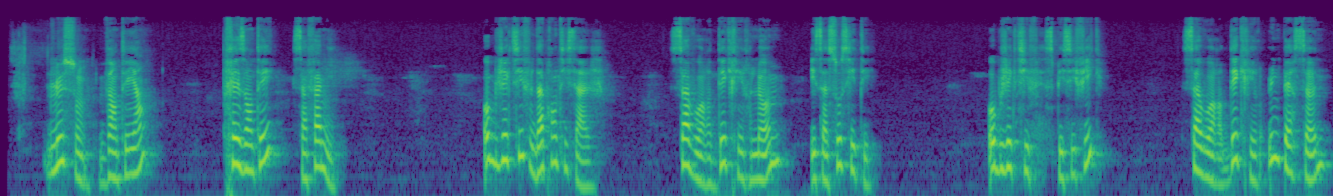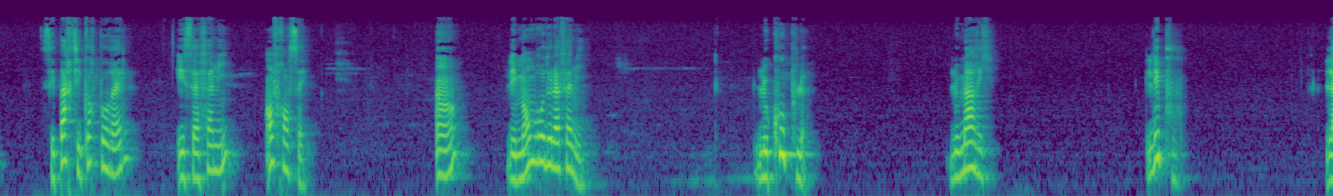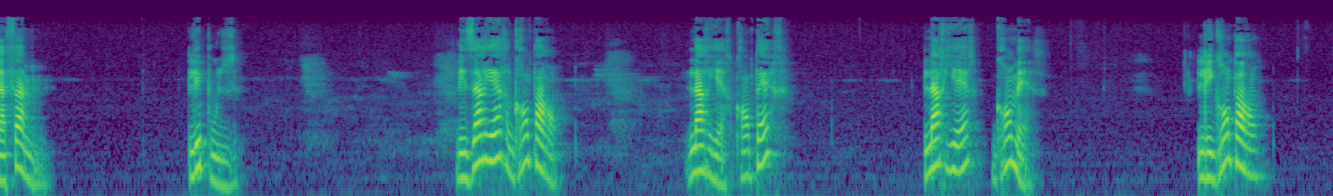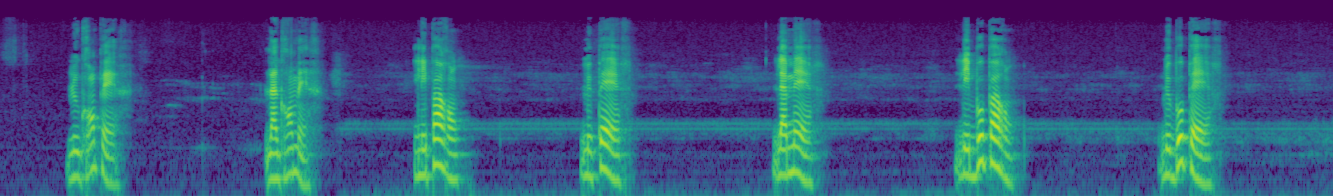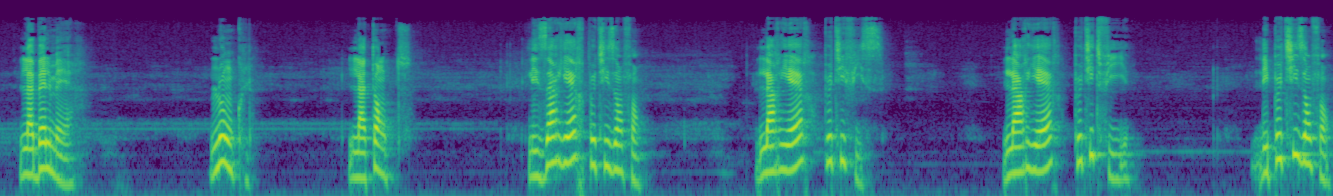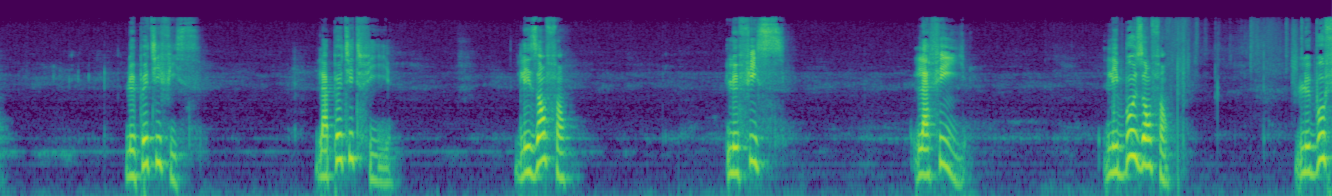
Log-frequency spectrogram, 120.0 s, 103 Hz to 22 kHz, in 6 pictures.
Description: Partie 1 : Leçon (1h)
